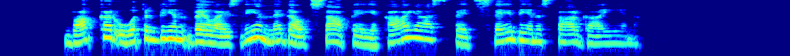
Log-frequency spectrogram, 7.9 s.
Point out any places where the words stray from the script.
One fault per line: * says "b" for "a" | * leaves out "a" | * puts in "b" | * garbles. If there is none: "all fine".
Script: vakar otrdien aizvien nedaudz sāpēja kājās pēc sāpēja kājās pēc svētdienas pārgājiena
* puts in "vēl"
* leaves out "sāpēja kājās pēc"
